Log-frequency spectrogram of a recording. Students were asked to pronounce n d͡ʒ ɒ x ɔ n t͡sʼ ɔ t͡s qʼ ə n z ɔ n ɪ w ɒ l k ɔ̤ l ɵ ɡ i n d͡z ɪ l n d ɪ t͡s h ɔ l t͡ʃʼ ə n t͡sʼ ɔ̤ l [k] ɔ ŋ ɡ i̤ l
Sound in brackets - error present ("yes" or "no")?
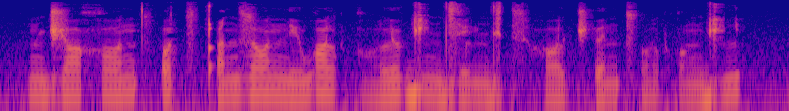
no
